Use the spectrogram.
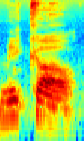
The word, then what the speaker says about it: Michael: the British Realms of Malu his name is pronounced Mika repeat it until you feel that you have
